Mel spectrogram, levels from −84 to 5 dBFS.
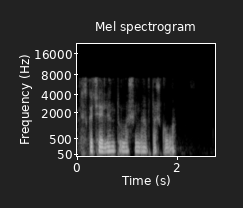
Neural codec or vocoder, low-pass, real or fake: none; 7.2 kHz; real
